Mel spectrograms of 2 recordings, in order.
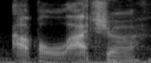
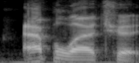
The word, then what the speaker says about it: Appalachia: It's like what? Appalachia versus cha. So here's you got to go cha.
